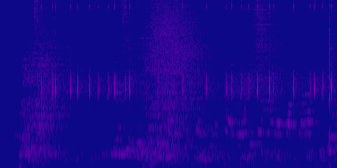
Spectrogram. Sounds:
domestic sounds
typing

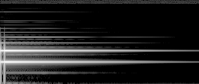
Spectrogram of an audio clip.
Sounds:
musical instrument
keyboard (musical)
piano
music

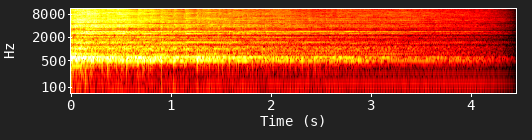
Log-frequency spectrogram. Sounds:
cymbal
hi-hat
percussion
musical instrument
music

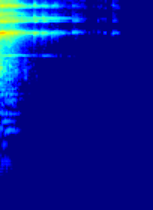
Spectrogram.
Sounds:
musical instrument
percussion
tambourine
music

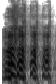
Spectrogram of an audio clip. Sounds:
laughter
human voice

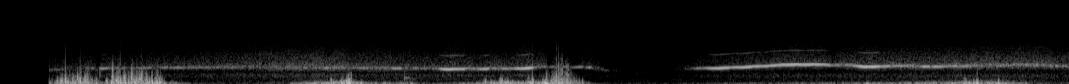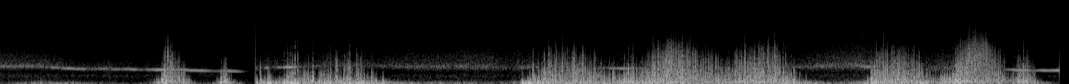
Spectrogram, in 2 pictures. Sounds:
wind

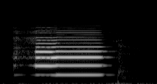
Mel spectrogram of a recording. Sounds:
musical instrument
wind instrument
music

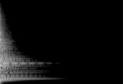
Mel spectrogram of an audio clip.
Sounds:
musical instrument
music
snare drum
percussion
drum

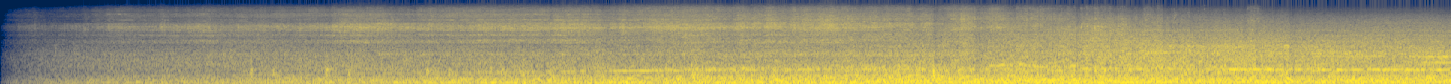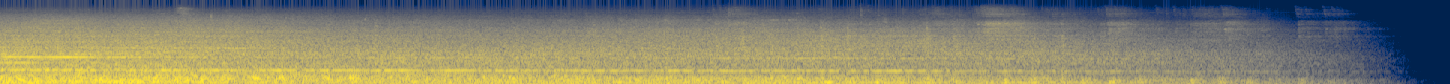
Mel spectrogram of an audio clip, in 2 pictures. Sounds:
train
vehicle
rail transport

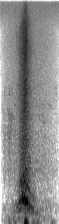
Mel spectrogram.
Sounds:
whoosh

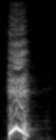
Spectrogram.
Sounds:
respiratory sounds
gasp
breathing

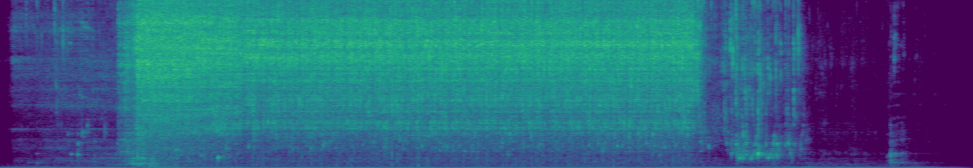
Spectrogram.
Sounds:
sink (filling or washing)
faucet
domestic sounds

